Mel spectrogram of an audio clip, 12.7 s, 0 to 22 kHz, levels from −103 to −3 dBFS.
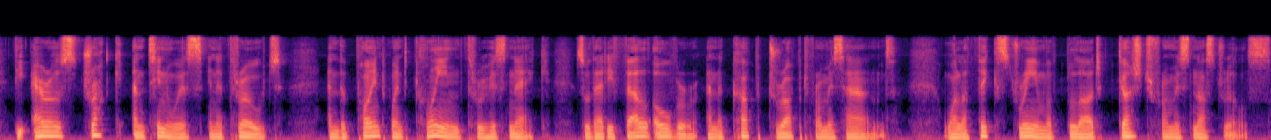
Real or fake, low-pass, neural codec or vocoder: real; 7.2 kHz; none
